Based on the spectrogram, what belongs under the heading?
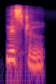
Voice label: "mistral", Indian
